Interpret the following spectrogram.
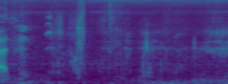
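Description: Faint, irregular footsteps on grass and handling noise from a phone held while walking.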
